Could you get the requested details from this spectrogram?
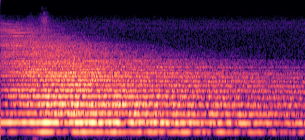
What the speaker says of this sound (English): we're going to use the Eventide Shimmer Verb because it is pitch shifters within a reverb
